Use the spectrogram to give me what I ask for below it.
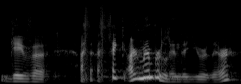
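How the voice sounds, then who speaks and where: This guest speaker, a man in his forties, races through a casual, chatty testimony from the pulpit of a church sanctuary, sprinkling in self-deprecating jokes. His voice is medium in pitch with a fairly bright tone and huge pitch swings.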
